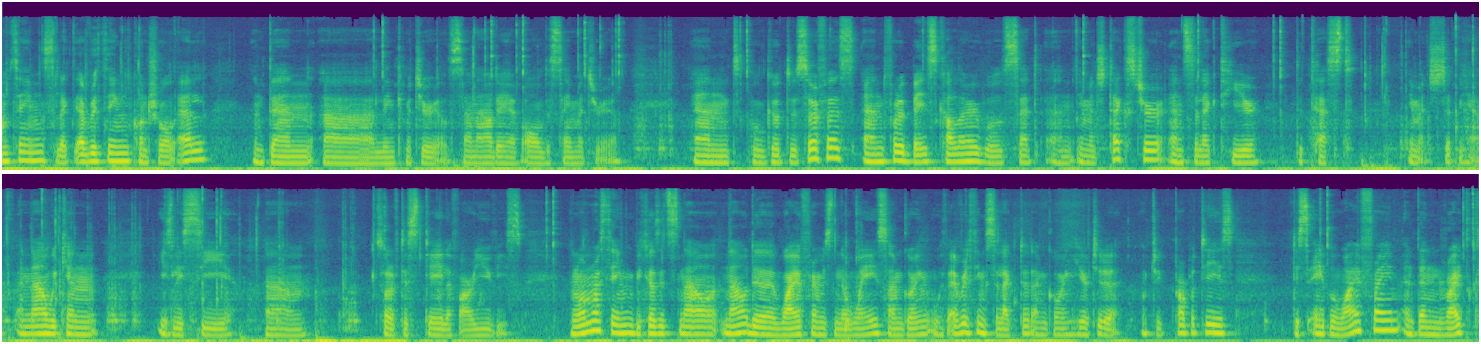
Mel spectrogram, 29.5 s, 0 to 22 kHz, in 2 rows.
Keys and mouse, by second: 0.3 a, 1.0 ctrl+l, 4.6 alt+a, 4.8 click, 5.1 click, 5.7 click, 6.1 click, 7.3 click, 9.1-10.8 drag, 11.8 click, 12.8 click, 13.2 middle click, 13.7 alt+a, 13.9 middle click, 14.5 shift+middle click, 15.1 shift+middle drag, 16.7 shift+middle drag, 17.1 a, 20.2 click, 21.1-22.0 middle drag, 22.1-22.7 middle drag, 27.9 click, 29.3-29.5 drag.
